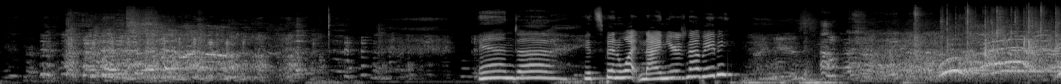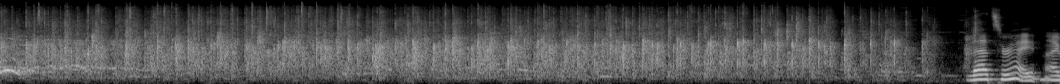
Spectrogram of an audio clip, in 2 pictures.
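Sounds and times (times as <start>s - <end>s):
audience laughter: 0.0s - 4.3s, 7.6s - 10.3s
speech: 5.2s - 7.4s, 20.3s - 21.2s
audience applause at a live show: 8.5s - 20.4s.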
